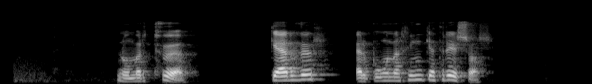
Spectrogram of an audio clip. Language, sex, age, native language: Icelandic, female, 50-59, Icelandic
